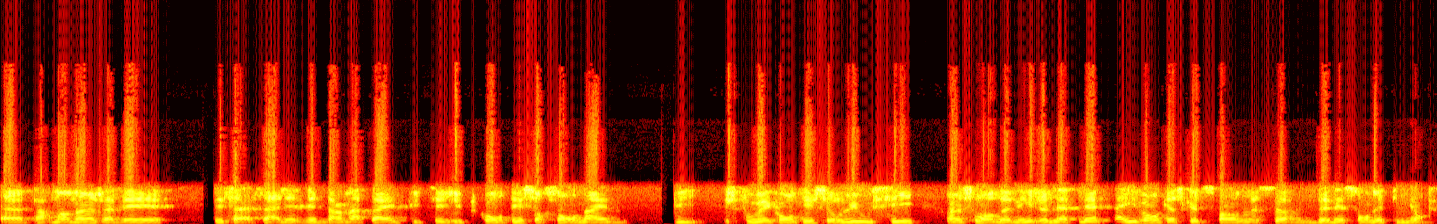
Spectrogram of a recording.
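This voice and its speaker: With a Quebec accent, a man speaks at a moderate pace. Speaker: hockey play-by-play announcer. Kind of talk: testimony.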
